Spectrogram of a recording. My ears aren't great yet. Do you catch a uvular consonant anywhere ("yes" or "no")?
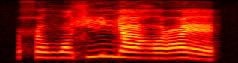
yes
